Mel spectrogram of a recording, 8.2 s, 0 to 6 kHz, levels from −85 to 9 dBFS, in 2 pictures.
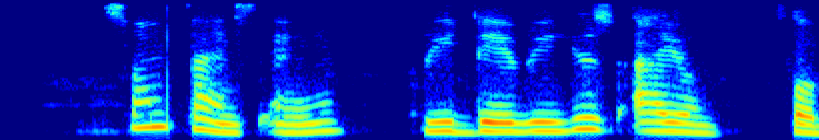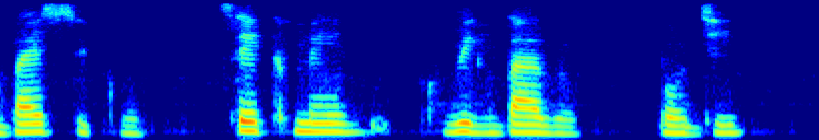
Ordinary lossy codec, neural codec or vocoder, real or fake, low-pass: none; none; real; 5.4 kHz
